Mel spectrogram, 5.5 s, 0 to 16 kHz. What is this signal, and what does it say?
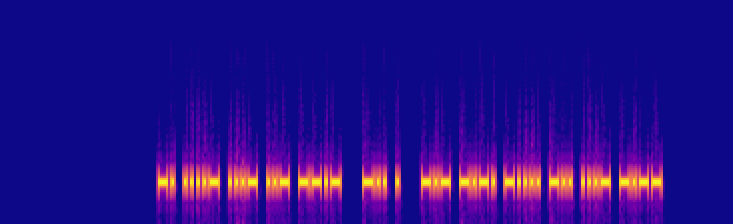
Morse code, heard as a keyed tone, about 51 wpm, 700 Hz. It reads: N4VUQ DE KC6DVY
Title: USA Callsign DE Callsign 50wpm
